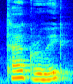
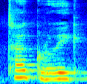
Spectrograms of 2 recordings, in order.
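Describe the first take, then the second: The two takes are said the same way.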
